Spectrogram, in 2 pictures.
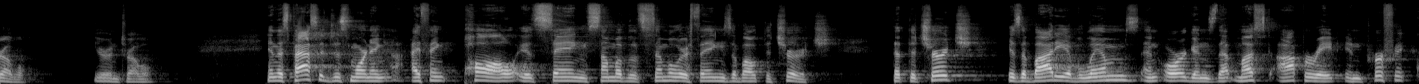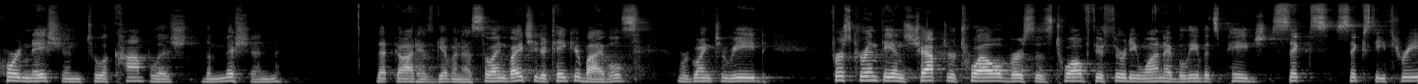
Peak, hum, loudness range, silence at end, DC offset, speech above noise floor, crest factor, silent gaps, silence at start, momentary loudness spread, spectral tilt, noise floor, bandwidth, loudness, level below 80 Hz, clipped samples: -4 dBFS; none; 7 LU; 0 s; under 0.1%; 50 dB; 20 dB; none; 0 s; 12 LU; -4.5 dB/octave; -73 dBFS; 19 kHz; -23 LUFS; -72 dBFS; under 0.1%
